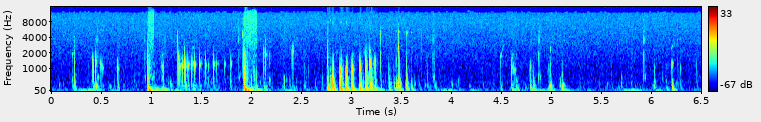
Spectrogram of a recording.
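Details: Borborygmi (stomach growling).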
